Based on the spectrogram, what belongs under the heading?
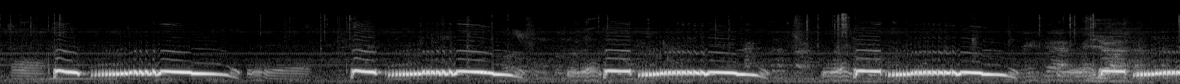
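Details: Steady series of coos from a red-eyed white Barbary dove, a lure for reluctant callers: four phrases roughly every three seconds, short sharp opening note, drawn-out tremulous purr, soft descending close.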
